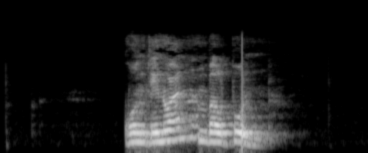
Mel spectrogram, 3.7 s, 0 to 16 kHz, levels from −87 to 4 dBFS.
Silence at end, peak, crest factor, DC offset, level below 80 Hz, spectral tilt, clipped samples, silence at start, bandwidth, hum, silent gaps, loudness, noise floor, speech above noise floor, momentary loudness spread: 1 s; -2 dBFS; 16 dB; under 0.1%; -54 dBFS; -7 dB/octave; under 0.1%; 1.25 s; 7.4 kHz; none; none; -15 LUFS; -77 dBFS; 63 dB; 10 LU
